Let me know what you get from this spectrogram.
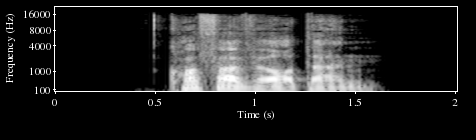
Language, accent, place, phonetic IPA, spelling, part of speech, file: German, Germany, Berlin, [ˈkɔfɐˌvœʁtɐn], Kofferwörtern, noun, De-Kofferwörtern.ogg
- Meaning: dative plural of Kofferwort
